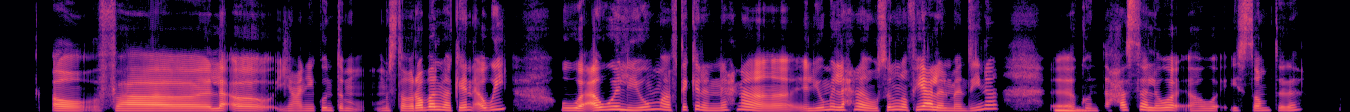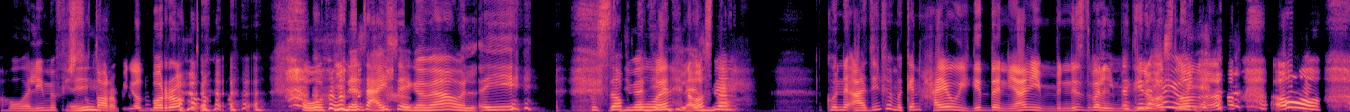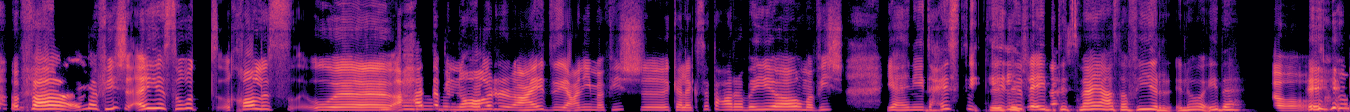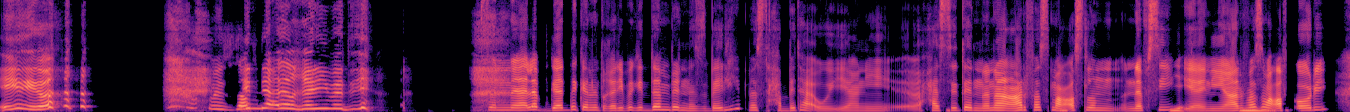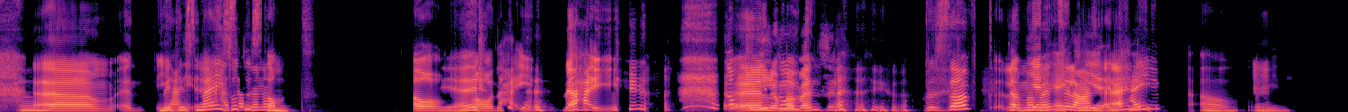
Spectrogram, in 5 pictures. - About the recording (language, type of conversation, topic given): Arabic, podcast, ازاي التقاليد بتتغيّر لما الناس تهاجر؟
- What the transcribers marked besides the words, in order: tapping; laughing while speaking: "إيه؟"; laugh; laugh; laughing while speaking: "إيه؟"; laugh; laughing while speaking: "آه"; laugh; laughing while speaking: "أيوه"; laughing while speaking: "إيه النقلة الغريبة دي؟"; laugh; laugh; laughing while speaking: "أيوه"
